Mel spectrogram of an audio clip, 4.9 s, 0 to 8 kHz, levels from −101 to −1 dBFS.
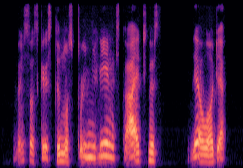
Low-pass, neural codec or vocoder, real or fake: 7.2 kHz; autoencoder, 22.05 kHz, a latent of 192 numbers a frame, VITS, trained on one speaker; fake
